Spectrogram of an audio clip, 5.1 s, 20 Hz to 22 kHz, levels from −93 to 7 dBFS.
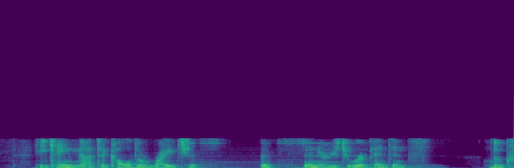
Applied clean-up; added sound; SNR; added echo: neural separator model SepFormer DNS4.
